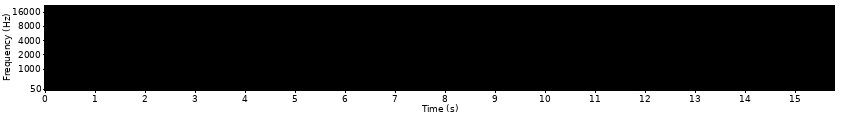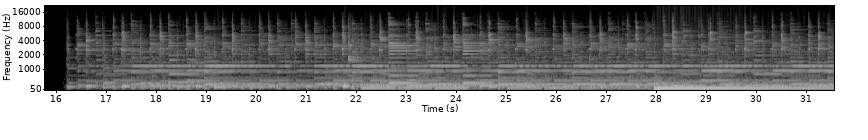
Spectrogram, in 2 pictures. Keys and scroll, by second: 3.6 ctrl+a, 4.6 ctrl+h, 11.9 Escape, 12.1 Escape.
